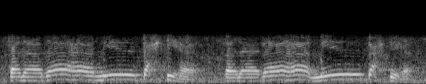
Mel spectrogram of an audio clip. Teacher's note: بكسر الميم في من وجر لفظ تحتها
